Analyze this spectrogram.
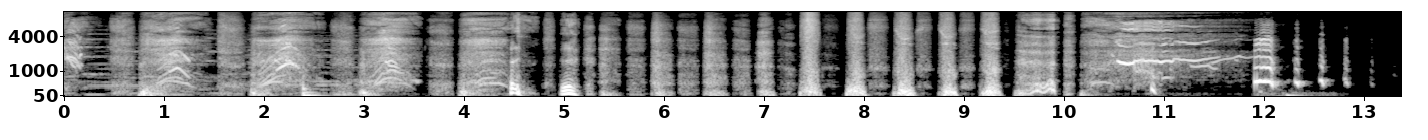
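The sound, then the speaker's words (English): A man imitates a runner's heavy breathing: loud panting that starts with groaning, moaning gasps and settles into a fast, steady rhythm of harsh huffs before trailing off. “You're running right now, and you've got headphones on, so you probably can't hear your own breathing. So let me do this, all right?”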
